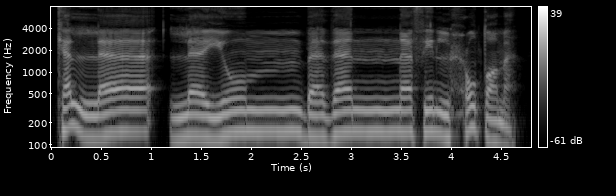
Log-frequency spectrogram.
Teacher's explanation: And this meme appears in the middle of the word. So the noon and ba, when they follow one another in the same word, you don't pronounce noon, but you pronounce meme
